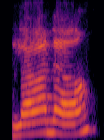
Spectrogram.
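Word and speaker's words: لنا: উচ্চারণটা লা না না, কিন্তু লা না, এরকম লাটা টান হবে না, লানা। উচ্চারণটা কি? লানা।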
